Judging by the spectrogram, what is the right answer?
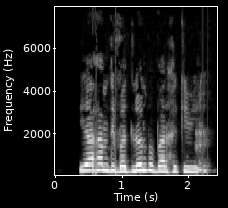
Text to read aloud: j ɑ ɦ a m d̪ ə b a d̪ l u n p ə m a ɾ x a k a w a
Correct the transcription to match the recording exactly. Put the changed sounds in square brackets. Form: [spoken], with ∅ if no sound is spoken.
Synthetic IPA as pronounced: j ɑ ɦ a m d̪ ə b a d̪ l u n p ə [b] a ɾ x a k [e] w [i]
